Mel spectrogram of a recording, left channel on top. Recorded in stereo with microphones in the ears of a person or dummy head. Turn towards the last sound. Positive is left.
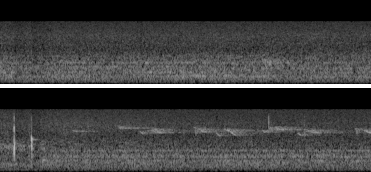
No sound to turn to.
